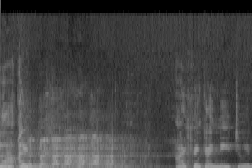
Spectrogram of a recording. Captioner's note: laughter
